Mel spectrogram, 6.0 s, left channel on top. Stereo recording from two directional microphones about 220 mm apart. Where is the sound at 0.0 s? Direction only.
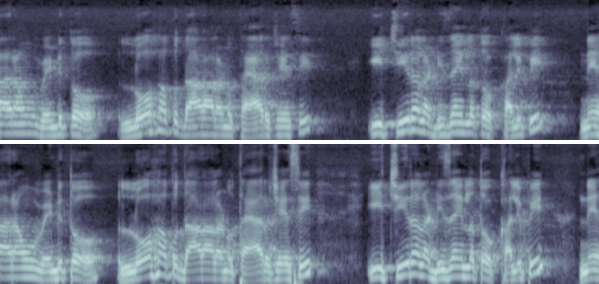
40° right (ahead or behind).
